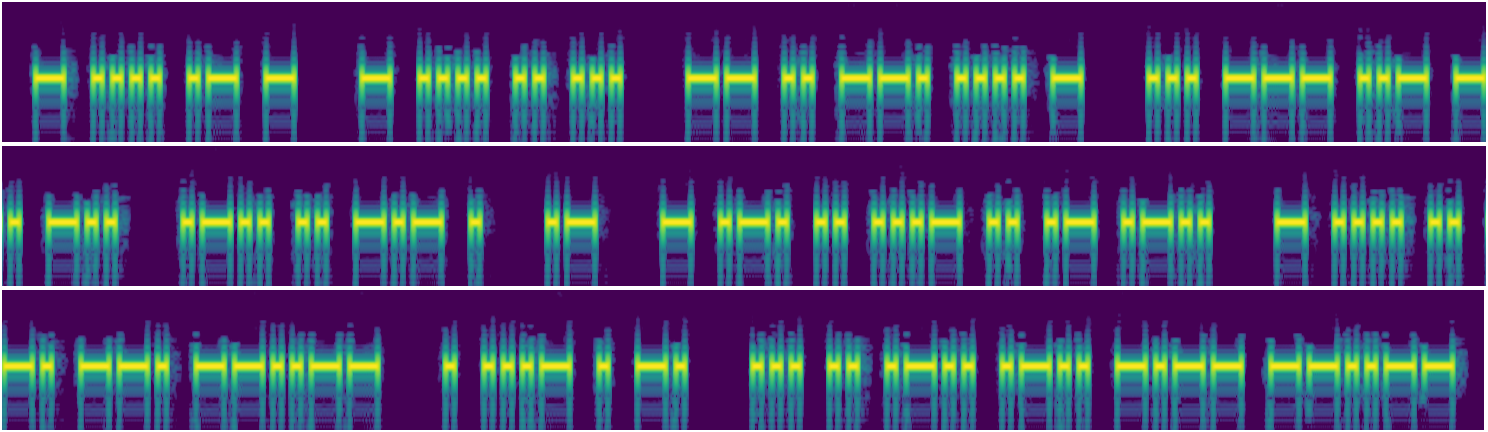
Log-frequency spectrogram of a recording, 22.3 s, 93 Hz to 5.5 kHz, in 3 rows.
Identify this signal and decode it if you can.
Morse code, heard as a keyed tone, about 25 wpm, 600 Hz. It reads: THAT THIS MIGHT SOUND LIKE A TRIVIAL THING, EVEN SILLY,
